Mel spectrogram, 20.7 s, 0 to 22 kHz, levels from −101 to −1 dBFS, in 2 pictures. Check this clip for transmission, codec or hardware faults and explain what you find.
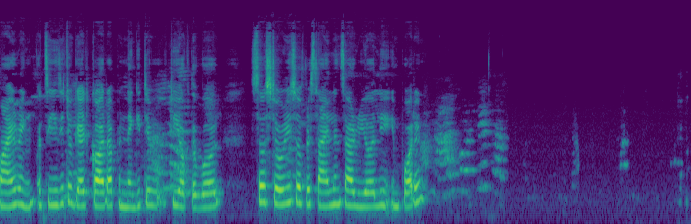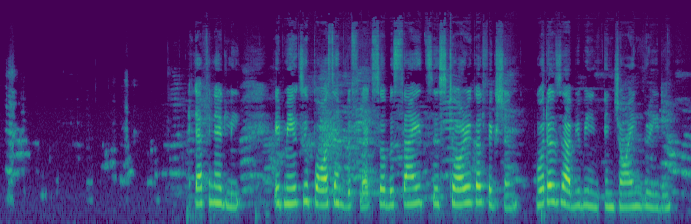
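One transmission fault is present: channel delay, heard as comb filtering. It runs from 0.0 s to about 14.53 s, ending just before "makes you pause and". One channel arrives a tiny fraction of a millisecond late, which points to a lag of about one sample. When the two are summed to mono, shared content cancels at evenly spaced frequencies. Here the first notch sits near 20 kHz. The speech sounds dull, with the very top end softened.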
